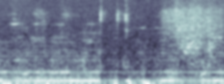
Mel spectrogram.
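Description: Near silence with a few faint computer mouse clicks about a second in.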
